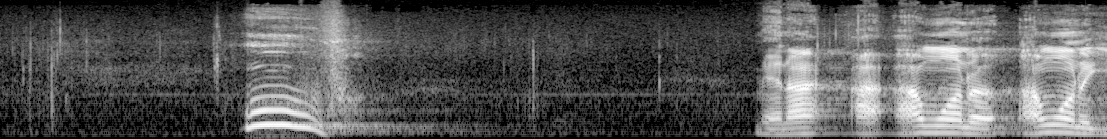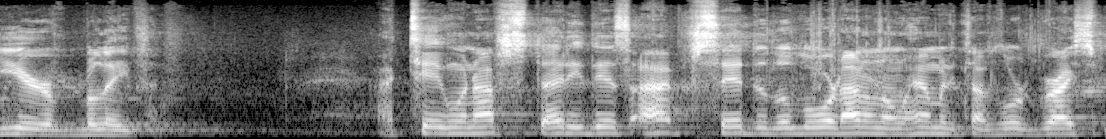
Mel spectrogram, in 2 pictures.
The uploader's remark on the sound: Recorded live during our Wednesday night service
